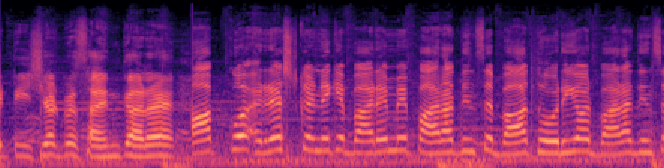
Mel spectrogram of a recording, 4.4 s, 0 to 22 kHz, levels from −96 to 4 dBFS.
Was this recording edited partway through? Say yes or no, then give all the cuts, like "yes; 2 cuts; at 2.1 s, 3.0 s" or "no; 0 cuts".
yes; 1 cut; at 1.2 s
